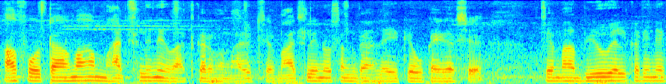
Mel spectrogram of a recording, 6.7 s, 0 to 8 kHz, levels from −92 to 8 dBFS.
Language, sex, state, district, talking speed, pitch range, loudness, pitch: Gujarati, male, Gujarat, Gandhinagar, 145 wpm, 110-125 Hz, -19 LUFS, 120 Hz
